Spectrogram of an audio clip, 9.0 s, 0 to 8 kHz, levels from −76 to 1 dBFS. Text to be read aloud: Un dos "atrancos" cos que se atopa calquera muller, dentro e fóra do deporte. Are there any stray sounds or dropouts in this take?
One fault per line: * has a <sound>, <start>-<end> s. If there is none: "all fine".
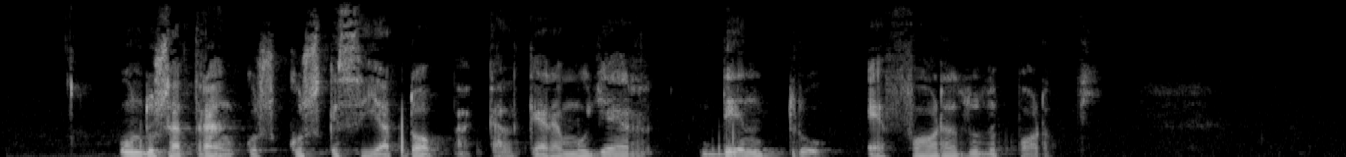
all fine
